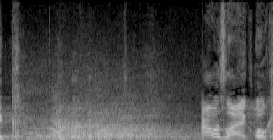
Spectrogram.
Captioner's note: audience laughing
